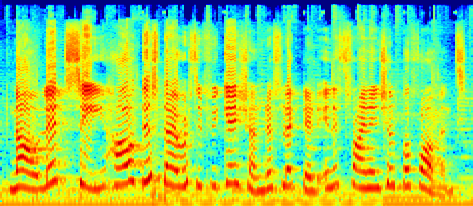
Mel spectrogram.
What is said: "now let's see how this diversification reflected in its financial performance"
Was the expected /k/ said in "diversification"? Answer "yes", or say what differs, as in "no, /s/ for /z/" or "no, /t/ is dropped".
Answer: yes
